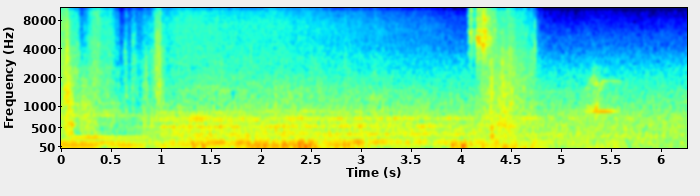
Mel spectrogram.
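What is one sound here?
Footsteps run along a hard path.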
